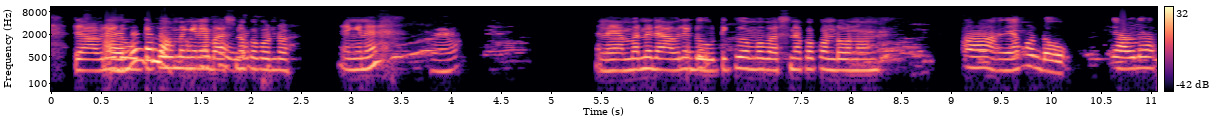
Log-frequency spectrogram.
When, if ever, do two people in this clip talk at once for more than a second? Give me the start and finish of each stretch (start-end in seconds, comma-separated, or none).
0.6-2.0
